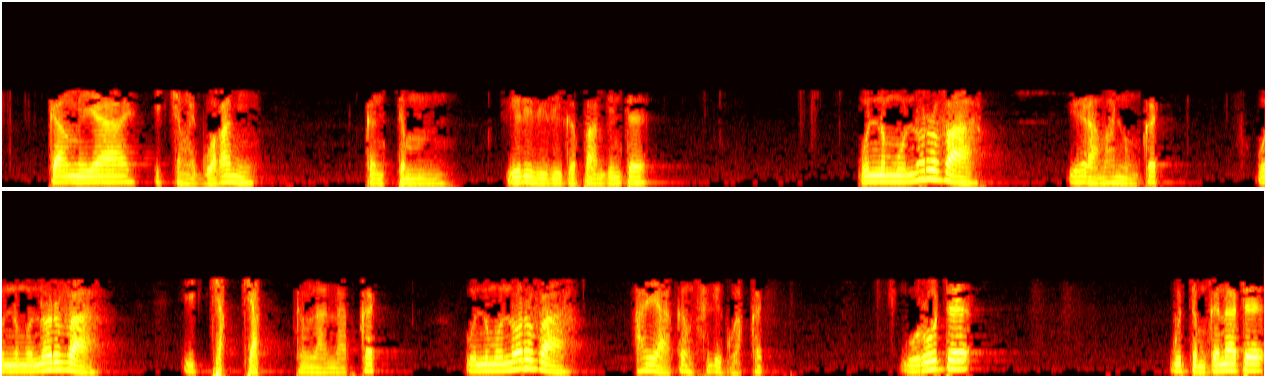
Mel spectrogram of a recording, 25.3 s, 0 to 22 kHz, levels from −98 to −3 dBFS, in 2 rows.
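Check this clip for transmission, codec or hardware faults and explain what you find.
The speech carries one codec fault, present for the whole clip.

Vorbis compression, throughout: the damage most likely comes from low-bitrate Vorbis coding. Nothing survives above 3 kHz. The quantised treble residue has turned into hiss-like grain, so tones sound rough and attacks smeared. The heavy damage points to a bitrate near 9 kbps.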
